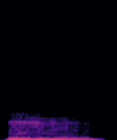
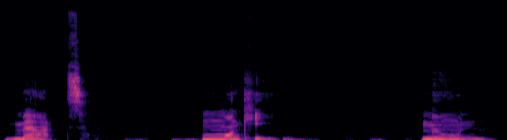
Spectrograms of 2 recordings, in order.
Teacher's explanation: Letter m has the sound of m. It's a bilabial consonant. Bilabial means by lips. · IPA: /m/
